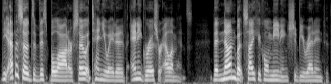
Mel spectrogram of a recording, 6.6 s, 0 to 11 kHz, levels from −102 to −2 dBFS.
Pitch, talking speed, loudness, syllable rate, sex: 180 Hz, 200 wpm, -20 LUFS, 6.4 syllables/s, female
